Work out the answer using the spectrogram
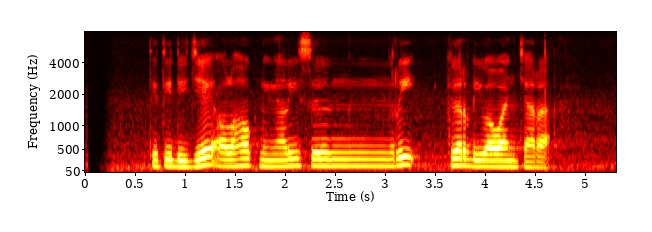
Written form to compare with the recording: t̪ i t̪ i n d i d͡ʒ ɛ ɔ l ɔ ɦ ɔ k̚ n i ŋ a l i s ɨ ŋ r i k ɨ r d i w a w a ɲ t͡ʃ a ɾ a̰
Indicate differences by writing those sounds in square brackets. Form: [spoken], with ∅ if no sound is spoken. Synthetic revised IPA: t̪ i t̪ i [∅] d i d͡ʒ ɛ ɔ l ɔ ɦ ɔ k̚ n i ŋ a l i s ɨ ŋ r i k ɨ r d i w a w a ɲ t͡ʃ a ɾ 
